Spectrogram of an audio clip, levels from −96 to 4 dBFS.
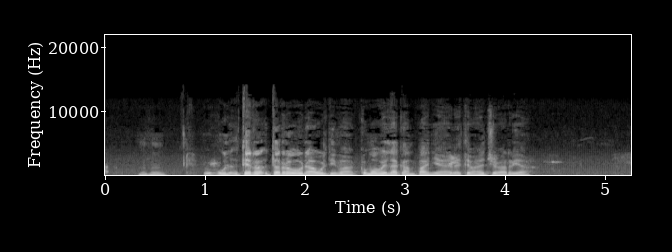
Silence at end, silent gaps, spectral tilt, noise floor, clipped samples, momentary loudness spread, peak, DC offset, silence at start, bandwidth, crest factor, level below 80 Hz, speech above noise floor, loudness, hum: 0.75 s; none; -7 dB/octave; -53 dBFS; under 0.1%; 15 LU; -6 dBFS; under 0.1%; 0 s; 12.5 kHz; 18 dB; -56 dBFS; 29 dB; -23 LUFS; none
